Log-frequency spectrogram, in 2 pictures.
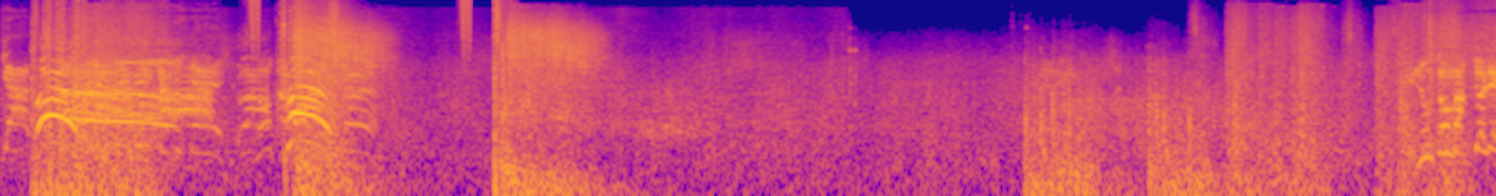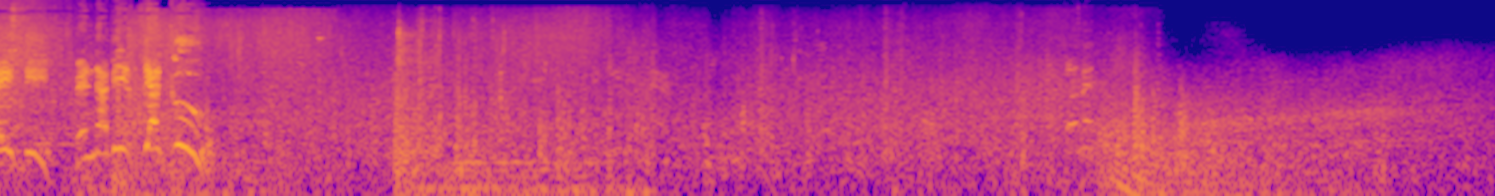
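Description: Ocean waves wash against a ship's hull.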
